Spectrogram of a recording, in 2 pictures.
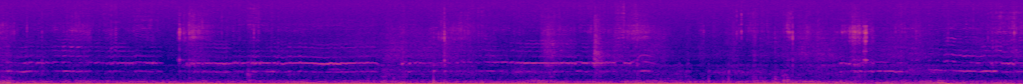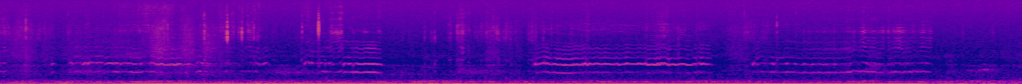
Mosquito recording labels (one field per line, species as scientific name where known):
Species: Anopheles funestus s.s.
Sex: female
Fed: unfed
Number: one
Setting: cup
